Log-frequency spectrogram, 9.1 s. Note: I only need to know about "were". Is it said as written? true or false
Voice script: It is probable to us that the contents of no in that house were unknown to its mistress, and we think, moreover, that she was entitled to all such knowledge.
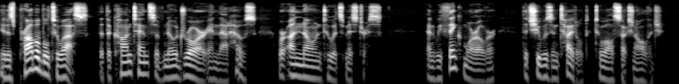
true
